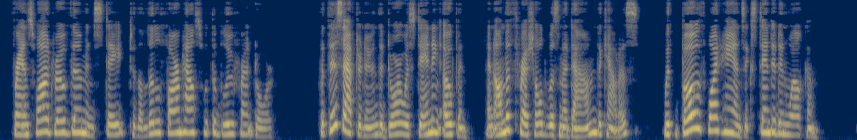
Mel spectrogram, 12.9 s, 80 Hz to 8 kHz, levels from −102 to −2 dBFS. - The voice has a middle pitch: No, high, 220 Hz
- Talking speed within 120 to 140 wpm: No, average, 175 wpm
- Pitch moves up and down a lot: No, average, 3.4 semitones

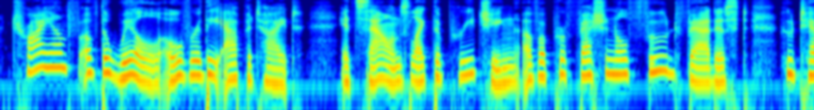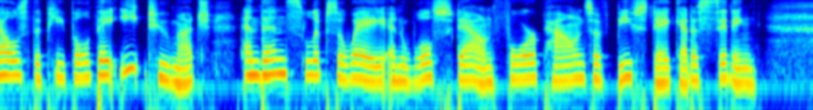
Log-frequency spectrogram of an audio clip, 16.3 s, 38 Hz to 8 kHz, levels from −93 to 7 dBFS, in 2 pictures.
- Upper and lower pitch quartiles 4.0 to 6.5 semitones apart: Yes, average, 4.8 semitones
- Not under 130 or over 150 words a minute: Yes, average, 145 wpm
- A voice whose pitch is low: No, medium, 180 Hz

